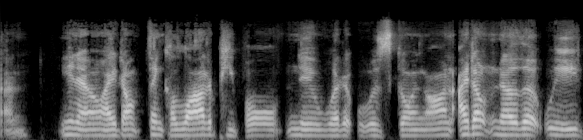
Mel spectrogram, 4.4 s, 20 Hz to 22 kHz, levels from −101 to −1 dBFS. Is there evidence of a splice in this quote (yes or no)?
no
